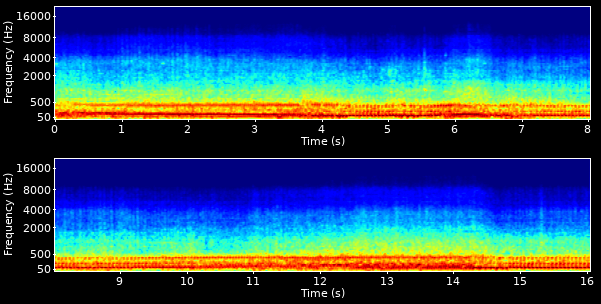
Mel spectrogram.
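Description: Tyres crunch and rumble over dirt and gravel.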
